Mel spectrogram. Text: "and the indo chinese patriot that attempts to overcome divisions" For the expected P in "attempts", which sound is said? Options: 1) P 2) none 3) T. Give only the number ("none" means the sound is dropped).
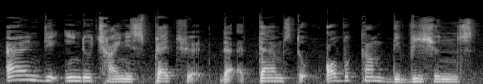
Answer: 1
